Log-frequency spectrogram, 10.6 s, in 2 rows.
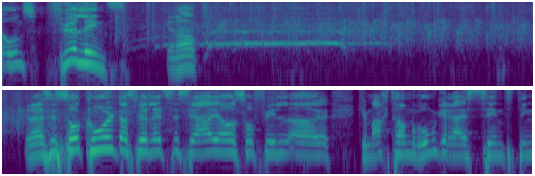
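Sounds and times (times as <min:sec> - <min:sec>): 
speech: 0:00.0 - 0:02.2, 0:05.5 - 0:10.5
audience applause: 0:01.2 - 0:07.0.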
